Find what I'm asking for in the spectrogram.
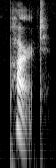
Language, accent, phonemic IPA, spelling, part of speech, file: English, US, /pɑɹt/, part, noun / verb / adjective / adverb, En-us-part.ogg
- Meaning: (noun) A portion; a component.: 1. A fraction of a whole 2. A distinct element of something larger 3. A group inside a larger group 4. Share, especially of a profit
